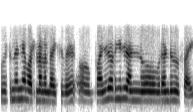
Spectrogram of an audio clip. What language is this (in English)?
Malayalam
